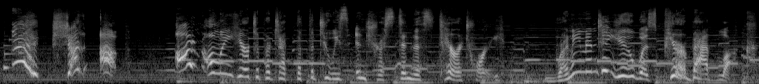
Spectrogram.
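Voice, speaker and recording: A woman voicing a haughty, sharp-tongued young woman in a video game, scornful and easily flustered. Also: high-pitched, wildly swooping pitch, moderate pace, over music. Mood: flustered, indignant. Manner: scornful, mocking, indignant. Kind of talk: video game character voice acting.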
